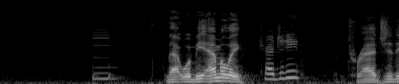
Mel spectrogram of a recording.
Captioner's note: buzzer buzzes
